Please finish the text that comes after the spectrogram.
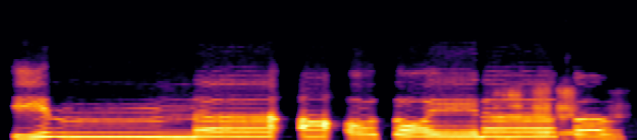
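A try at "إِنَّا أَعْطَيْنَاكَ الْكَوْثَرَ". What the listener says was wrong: Coba pelan-pelan, nggak usah pakai lagu. Kenapa jadi ada nggak ada kol-kolan di situ. Jangan ada kol-kolannya ya?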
